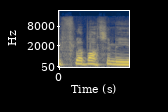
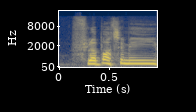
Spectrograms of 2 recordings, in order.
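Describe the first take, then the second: First: Said in the usual way. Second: Phlebotomy said higher and louder; emphatic Phlebotomy. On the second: Real, not acted. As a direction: punch out Phlebotomy.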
